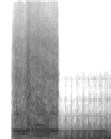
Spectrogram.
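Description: Intro sound effect of a car engine revving for about a second, its pitch sliding, then settling into a lower steady rumble.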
